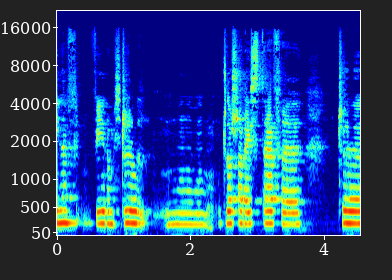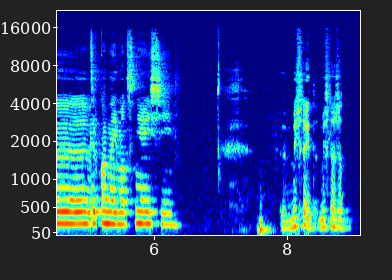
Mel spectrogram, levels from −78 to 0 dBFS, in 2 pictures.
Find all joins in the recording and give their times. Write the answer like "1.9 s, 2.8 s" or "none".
1.0 s, 2.5 s, 5.0 s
